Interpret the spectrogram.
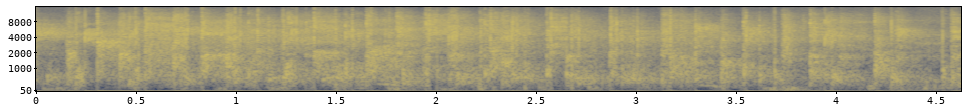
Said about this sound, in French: On peut vous applaudir également.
